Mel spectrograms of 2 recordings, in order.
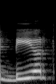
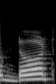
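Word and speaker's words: dearth: देखिए ये हो गया, डी अर्थ नहीं पढ़ेंगे, इसको डर्थ पढ़ देंगे, अर्ली, अर्न, लर्न और सर्च।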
